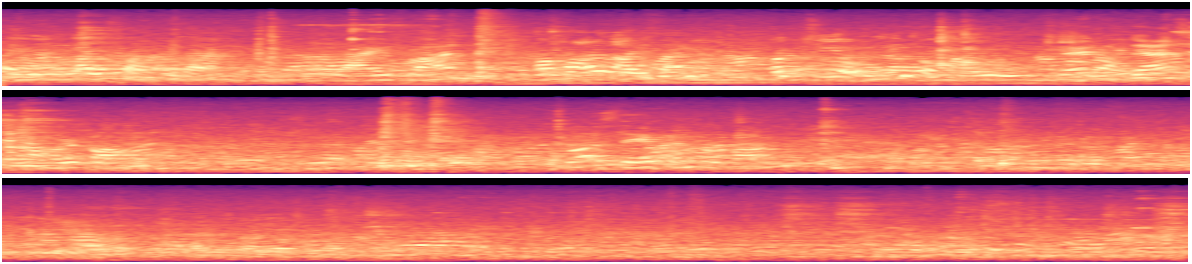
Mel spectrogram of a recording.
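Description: Several men and women chatter nearby.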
